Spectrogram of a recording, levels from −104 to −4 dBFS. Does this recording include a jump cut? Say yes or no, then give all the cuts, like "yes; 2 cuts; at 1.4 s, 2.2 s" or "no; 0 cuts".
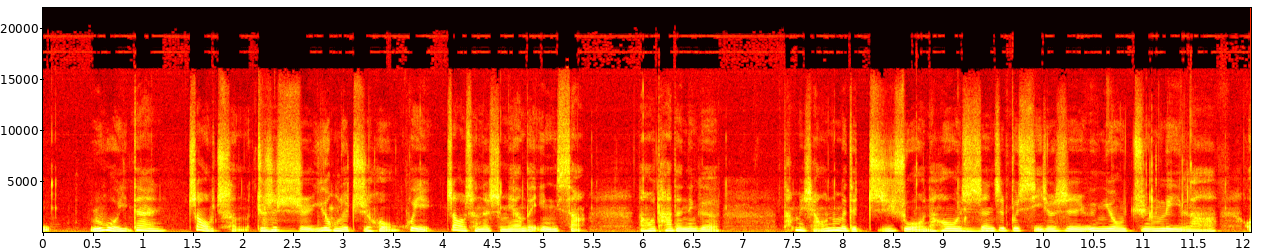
yes; 1 cut; at 4.0 s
